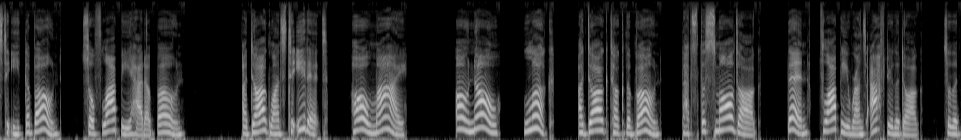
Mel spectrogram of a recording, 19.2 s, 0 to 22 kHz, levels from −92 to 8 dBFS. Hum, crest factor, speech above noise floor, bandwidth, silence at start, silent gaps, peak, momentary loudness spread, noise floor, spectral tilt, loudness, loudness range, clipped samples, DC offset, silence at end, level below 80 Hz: none; 16 dB; 57 dB; 19.5 kHz; 0 s; none; -6 dBFS; 13 LU; -79 dBFS; -5 dB/octave; -22 LUFS; 3 LU; under 0.1%; under 0.1%; 0 s; -46 dBFS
